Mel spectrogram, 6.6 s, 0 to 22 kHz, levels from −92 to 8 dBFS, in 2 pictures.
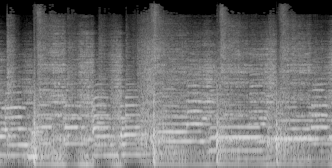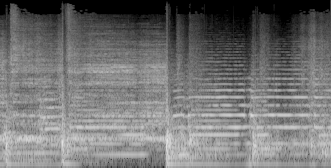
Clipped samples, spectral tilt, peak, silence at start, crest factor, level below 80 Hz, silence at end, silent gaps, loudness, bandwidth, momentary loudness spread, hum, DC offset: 0.2%; -3.5 dB/octave; 0 dBFS; 0 s; 12 dB; -30 dBFS; 0 s; none; -11 LUFS; over 20 kHz; 2 LU; none; under 0.1%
